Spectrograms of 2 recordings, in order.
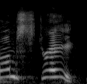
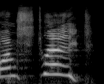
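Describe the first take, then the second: First: High, soft disclaimer; sheepish high-pitched denial; awkward protest. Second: Very high, insistent denial; mock-panicked high insistence; emphatic protest. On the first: Retold or imitated. First protest of misunderstood offer. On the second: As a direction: protest harder, voice jumping right up. Repeats protest more emphatically.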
